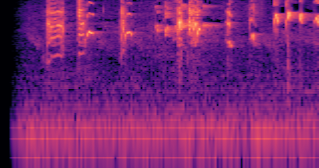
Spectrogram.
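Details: Javan white-eye used as a lure to make other white-eyes sing: sharp high chirps and short twittering notes in quick irregular bursts, with a low steady hum underneath.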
